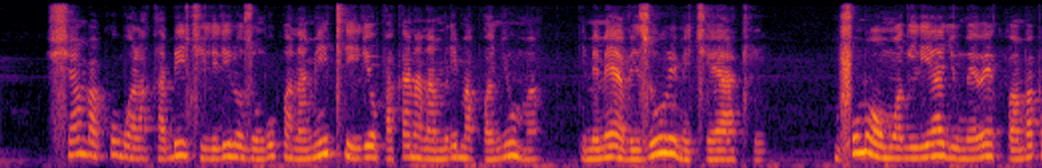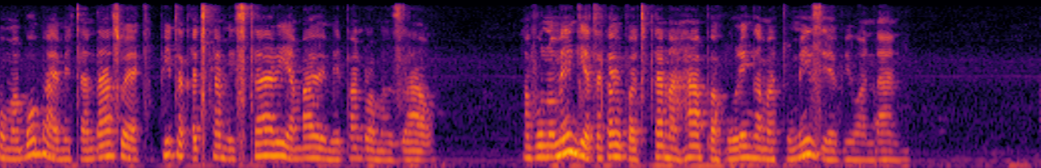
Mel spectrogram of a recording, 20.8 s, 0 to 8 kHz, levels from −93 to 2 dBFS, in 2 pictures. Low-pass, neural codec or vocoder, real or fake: 7.2 kHz; none; real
